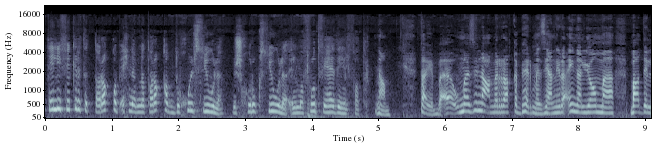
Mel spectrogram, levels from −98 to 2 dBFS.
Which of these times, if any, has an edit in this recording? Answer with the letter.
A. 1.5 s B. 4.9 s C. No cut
B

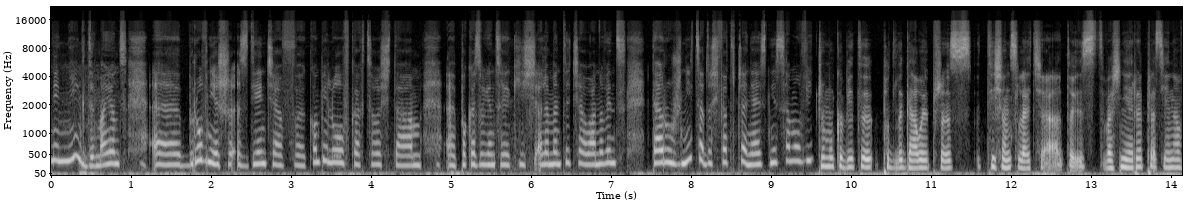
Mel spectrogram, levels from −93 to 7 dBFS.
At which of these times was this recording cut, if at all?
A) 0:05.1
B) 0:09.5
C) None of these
B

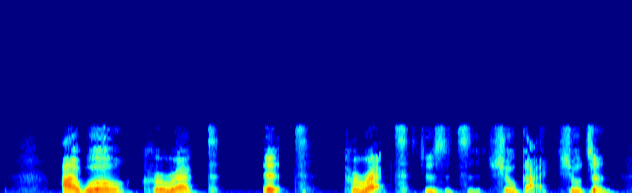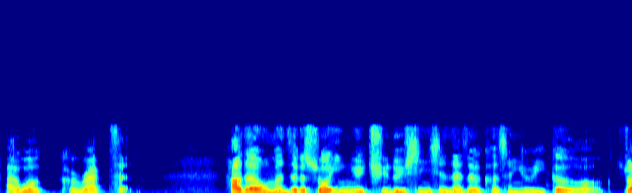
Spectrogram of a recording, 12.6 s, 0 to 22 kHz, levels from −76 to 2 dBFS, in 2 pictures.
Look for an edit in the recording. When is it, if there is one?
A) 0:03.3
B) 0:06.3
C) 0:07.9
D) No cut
B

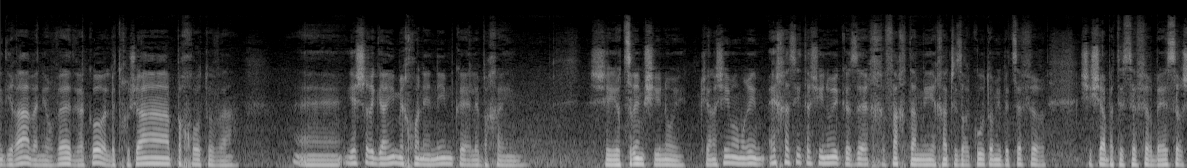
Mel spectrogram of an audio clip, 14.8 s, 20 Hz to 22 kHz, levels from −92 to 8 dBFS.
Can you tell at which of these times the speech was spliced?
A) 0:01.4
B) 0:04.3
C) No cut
A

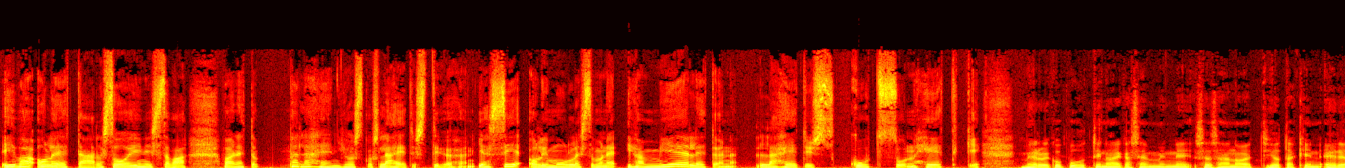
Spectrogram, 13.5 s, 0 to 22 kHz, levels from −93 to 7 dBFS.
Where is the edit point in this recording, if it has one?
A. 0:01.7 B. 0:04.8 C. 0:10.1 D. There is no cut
C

